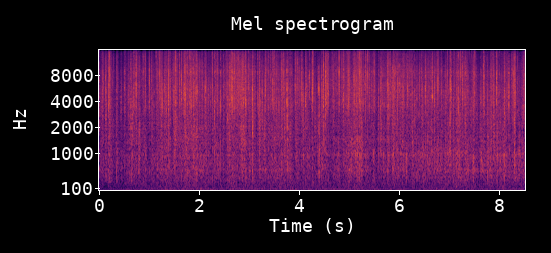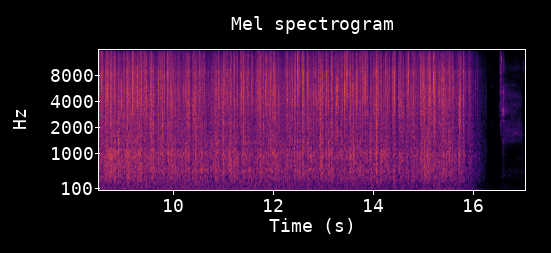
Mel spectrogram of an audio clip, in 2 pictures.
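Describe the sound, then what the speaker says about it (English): Hail and heavy rain pounding an RV in Montana, a dense, loud, continuous drumming on the roof and body that stops abruptly near the end. "and it's hailing."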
